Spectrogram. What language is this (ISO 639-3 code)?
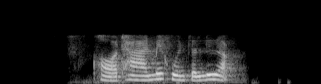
tha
